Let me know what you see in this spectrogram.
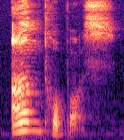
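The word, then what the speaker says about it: ἄνθρωπος: you can see here that's why I said anthropos because an is the accented syllable but on top okay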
